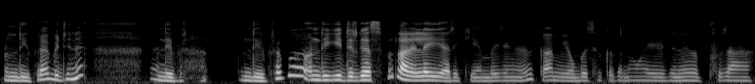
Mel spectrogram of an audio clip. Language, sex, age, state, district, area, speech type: Bodo, female, 60+, Assam, Kokrajhar, urban, spontaneous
